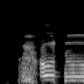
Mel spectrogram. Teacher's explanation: واو کے اوپر جزم ہے اور واو سے پہلے پیش ہے تو واو مدہ ہوگا، اس کو ہم ایک الف کے برابر کھینچیں گے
